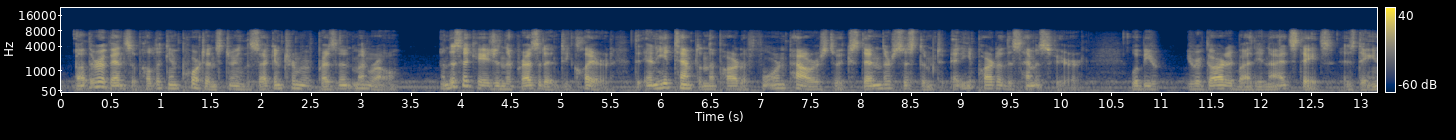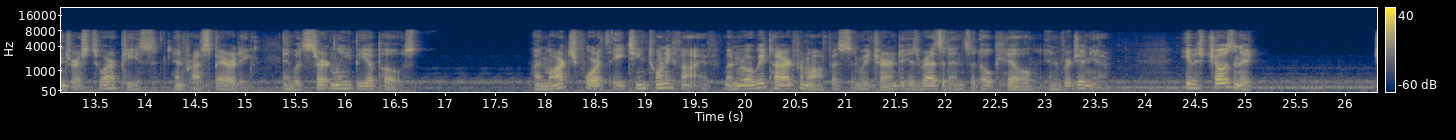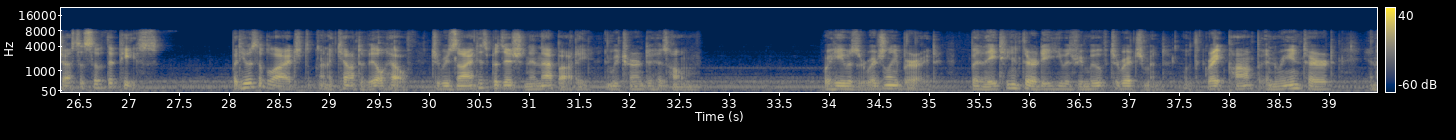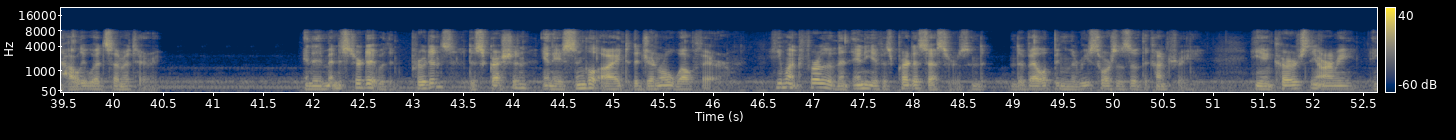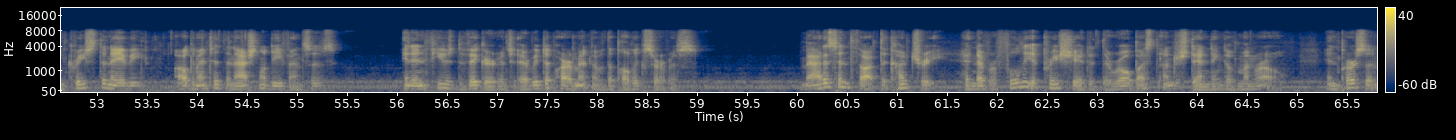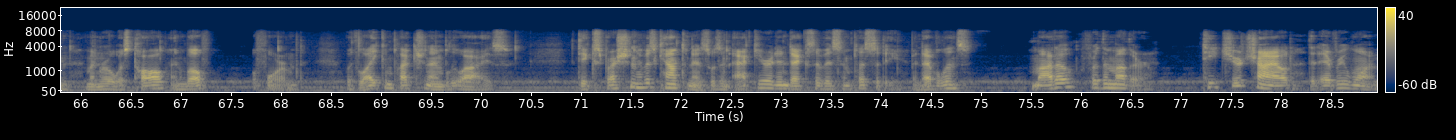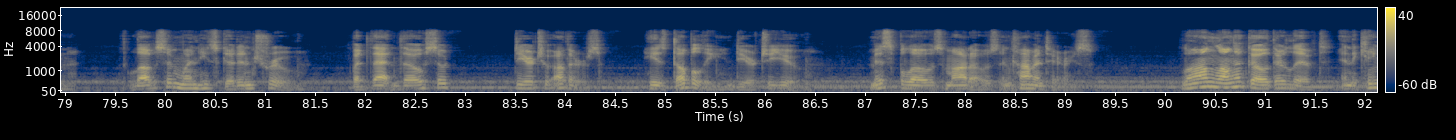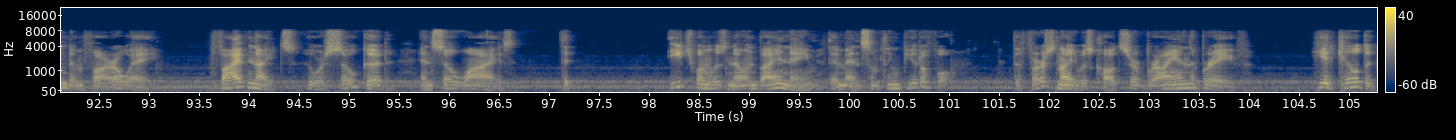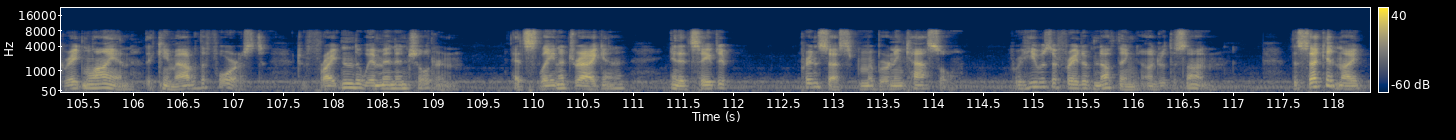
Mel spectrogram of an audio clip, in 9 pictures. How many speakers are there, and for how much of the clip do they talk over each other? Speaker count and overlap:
one, no overlap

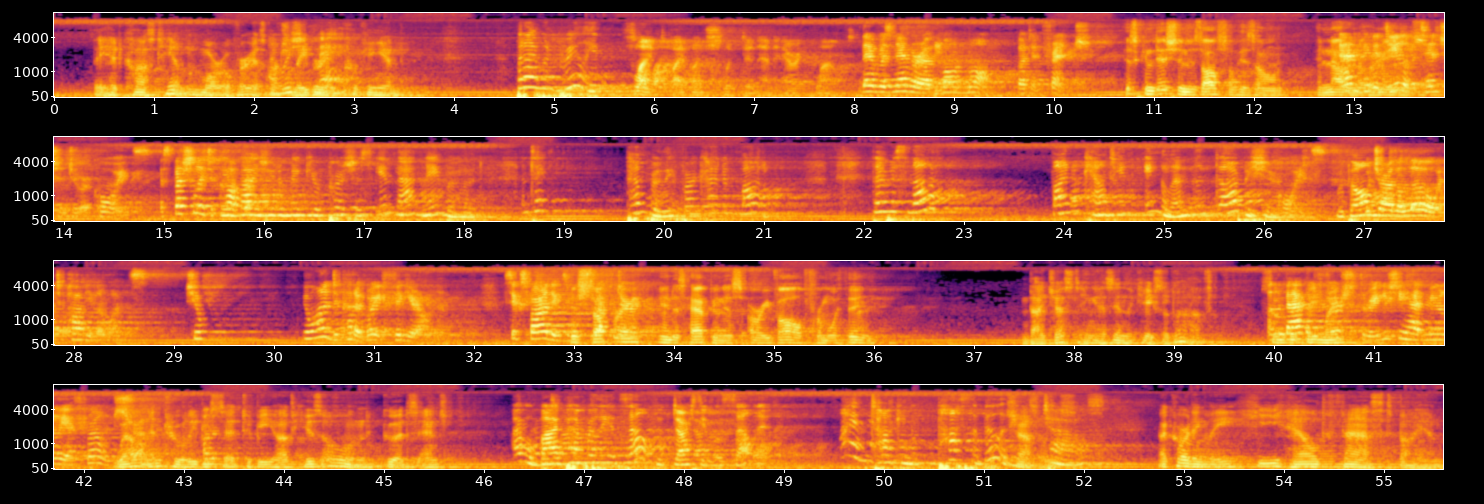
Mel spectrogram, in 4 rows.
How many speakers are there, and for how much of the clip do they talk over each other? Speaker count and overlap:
five, about 16%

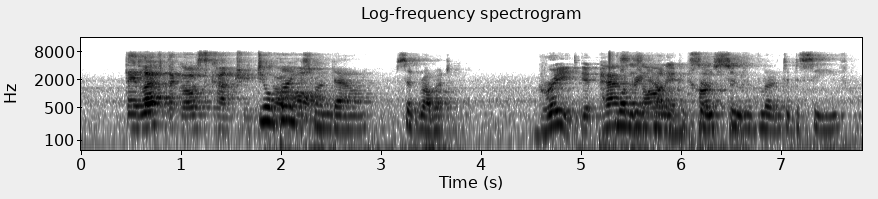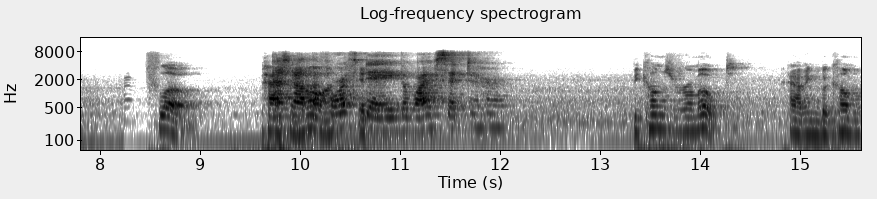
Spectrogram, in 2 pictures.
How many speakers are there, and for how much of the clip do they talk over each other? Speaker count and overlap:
three, about 21%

